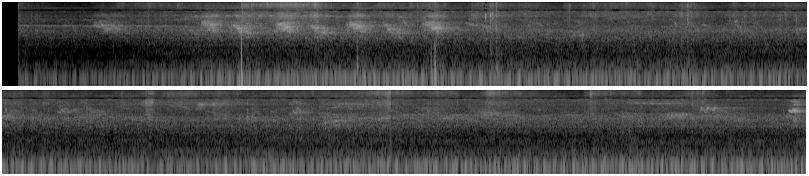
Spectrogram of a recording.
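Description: Small birds chirping in quick runs of short, high notes, a burst in the first few seconds and scattered calls after, over a steady low rumble and a couple of sharp clicks.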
